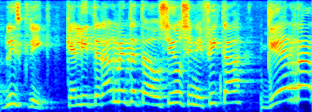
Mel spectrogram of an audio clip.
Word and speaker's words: Blitzkrieg: no me cuesta pronunciar pero es blitzkrieg así se pronuncia please click que literalmente traducido significa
